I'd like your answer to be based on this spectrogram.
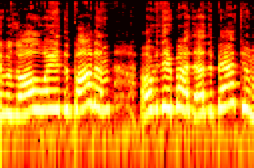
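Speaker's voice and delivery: fast, high-pitched excuse; worked-up retold protest; defensive protest. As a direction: rattle off a flustered excuse, high and quick. Defensive answer in quarrel.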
